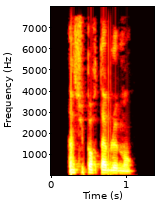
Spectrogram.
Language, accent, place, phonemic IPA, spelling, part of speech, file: French, France, Lyon, /ɛ̃.sy.pɔʁ.ta.blə.mɑ̃/, insupportablement, adverb, LL-Q150 (fra)-insupportablement.wav
- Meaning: insupportably, intolerably, unbearably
